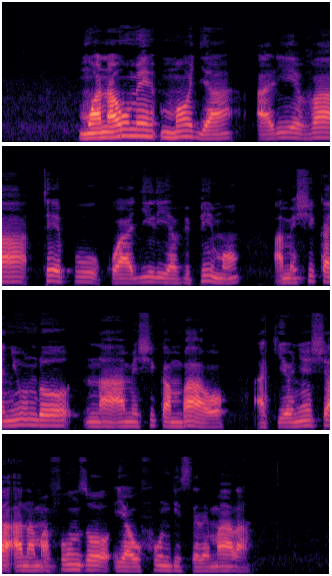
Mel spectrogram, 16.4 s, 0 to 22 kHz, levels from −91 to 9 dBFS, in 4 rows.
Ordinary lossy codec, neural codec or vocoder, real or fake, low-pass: MP3, 48 kbps; vocoder, 44.1 kHz, 128 mel bands, Pupu-Vocoder; fake; 14.4 kHz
